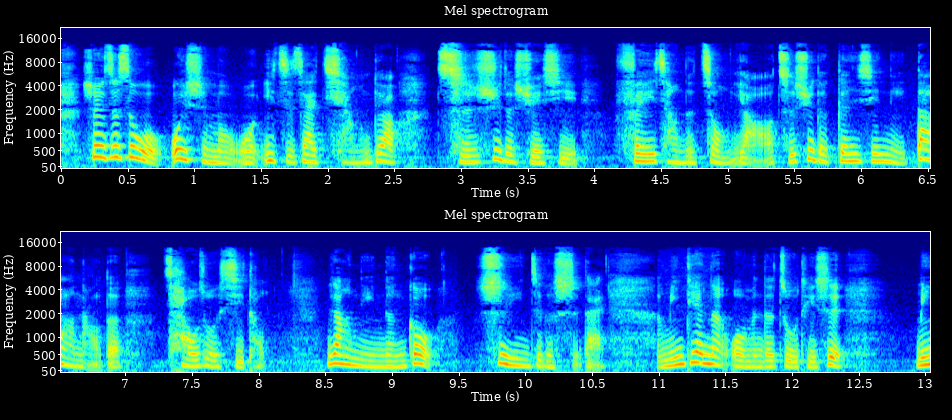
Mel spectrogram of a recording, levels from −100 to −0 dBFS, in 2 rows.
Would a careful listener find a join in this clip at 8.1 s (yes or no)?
no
